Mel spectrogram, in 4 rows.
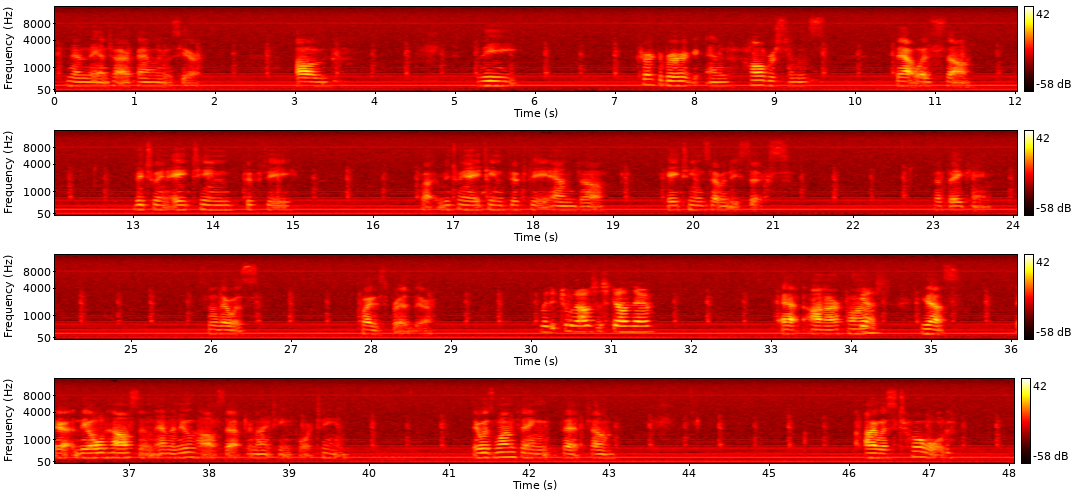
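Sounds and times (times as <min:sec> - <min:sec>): clock ticking: 0:00.0 - 0:48.0
electrical hum: 0:00.0 - 0:48.0.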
